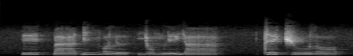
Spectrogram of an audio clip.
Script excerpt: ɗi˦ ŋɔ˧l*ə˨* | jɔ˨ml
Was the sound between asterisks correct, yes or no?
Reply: yes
